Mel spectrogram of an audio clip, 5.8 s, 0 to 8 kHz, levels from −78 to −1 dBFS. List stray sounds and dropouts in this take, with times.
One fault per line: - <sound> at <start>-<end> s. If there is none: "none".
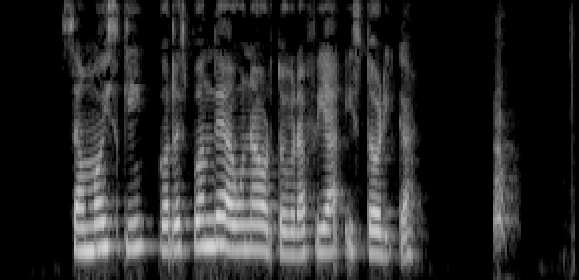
- bark at 4.9-5.2 s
